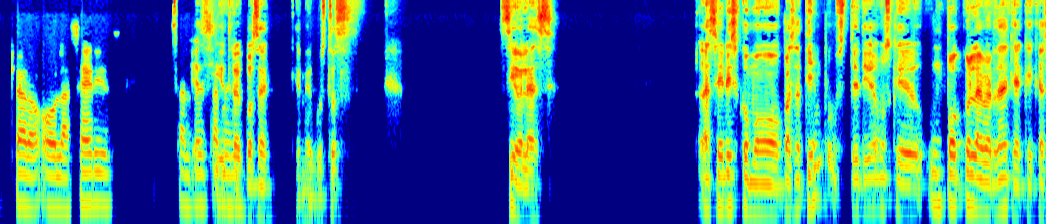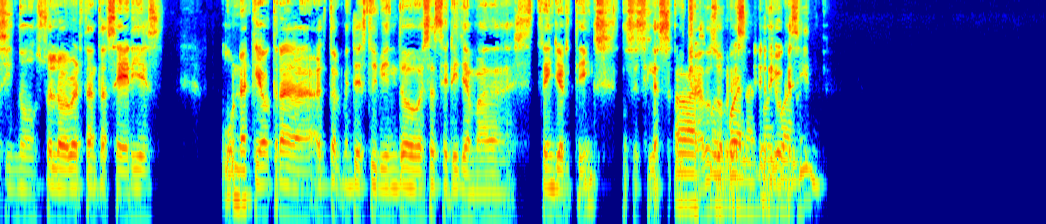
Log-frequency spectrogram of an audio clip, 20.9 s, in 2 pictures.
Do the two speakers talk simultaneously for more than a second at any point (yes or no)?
yes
